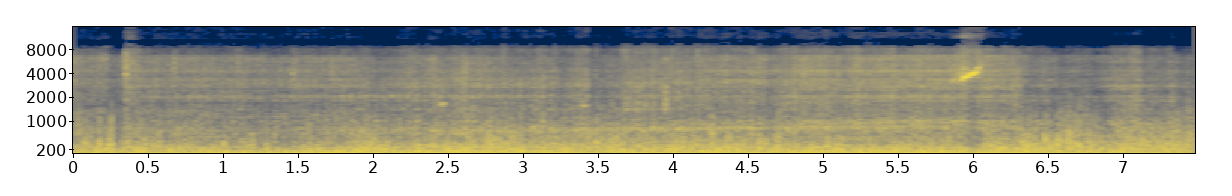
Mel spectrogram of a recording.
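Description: Small motorcycle engine running steadily at a constant pace in third gear while riding, heard from the rider's seat.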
